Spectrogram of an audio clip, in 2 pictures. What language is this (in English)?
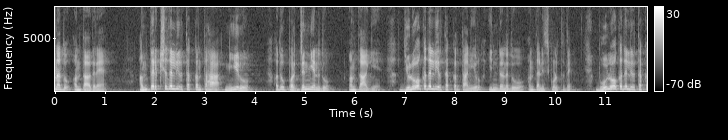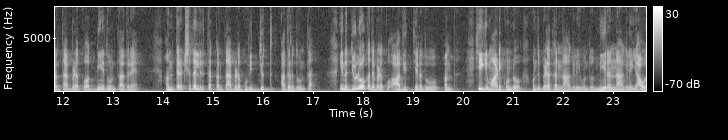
Kannada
